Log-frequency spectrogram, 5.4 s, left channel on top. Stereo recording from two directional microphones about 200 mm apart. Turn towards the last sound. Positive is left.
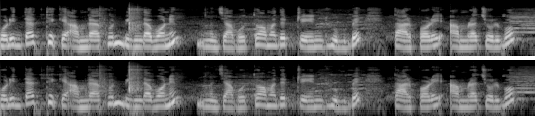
turn(degrees=15)  # may be behind; listen again after turning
